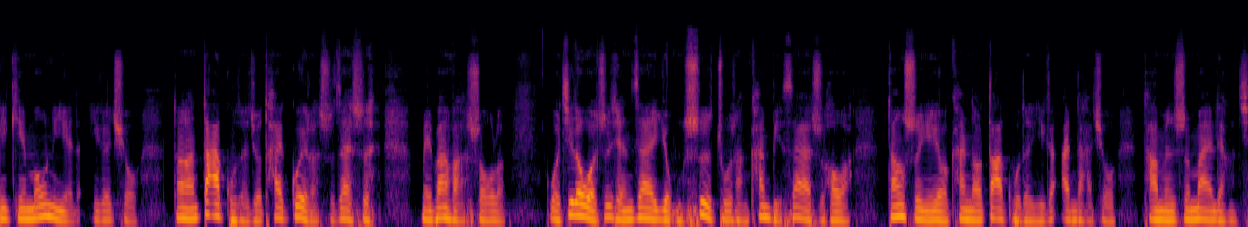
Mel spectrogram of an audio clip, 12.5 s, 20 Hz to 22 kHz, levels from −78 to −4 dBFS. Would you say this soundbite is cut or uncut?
uncut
